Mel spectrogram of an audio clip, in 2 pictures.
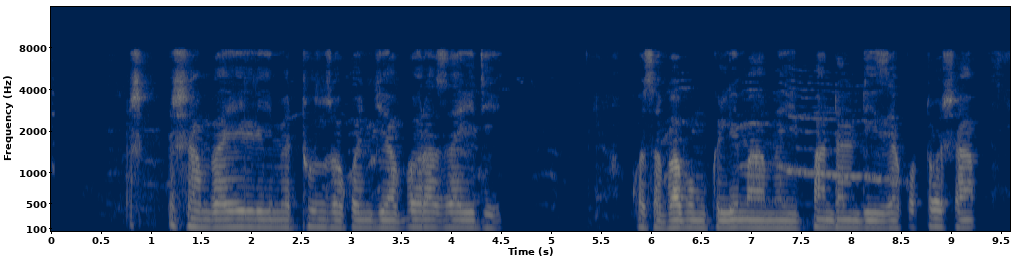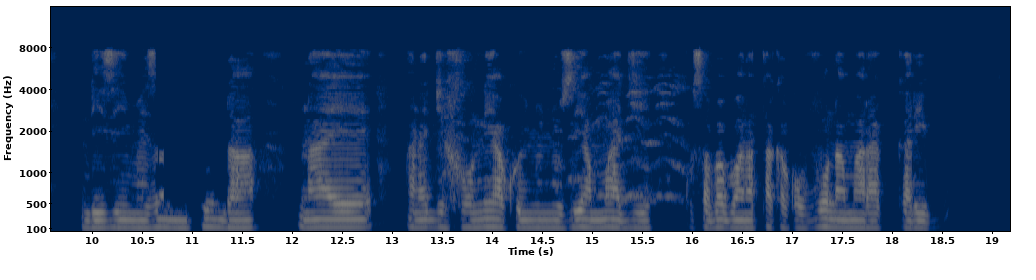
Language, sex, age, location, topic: Swahili, female, 36-49, Wajir, agriculture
